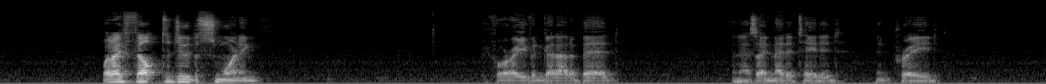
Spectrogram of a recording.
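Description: An older man speaks calmly and close to a microphone, in short phrases with pauses.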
